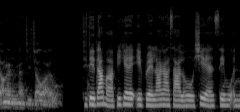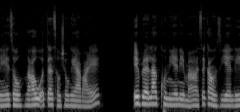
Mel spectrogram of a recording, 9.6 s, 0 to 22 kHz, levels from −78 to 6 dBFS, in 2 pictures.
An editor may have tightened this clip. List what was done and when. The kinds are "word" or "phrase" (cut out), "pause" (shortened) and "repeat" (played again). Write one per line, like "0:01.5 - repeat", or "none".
none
